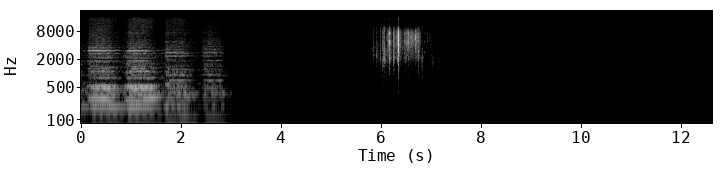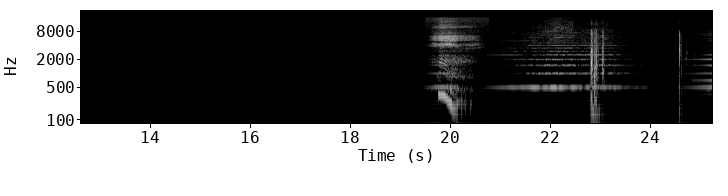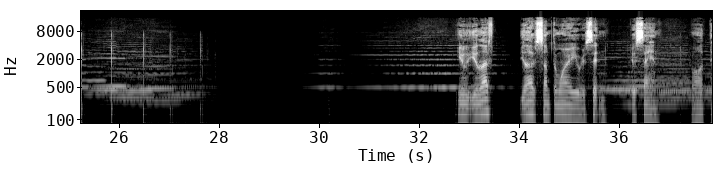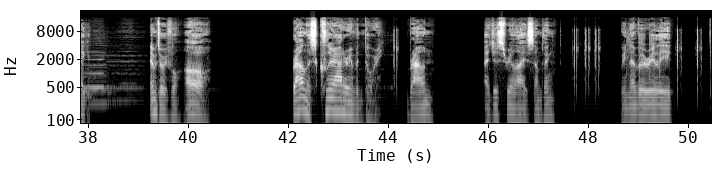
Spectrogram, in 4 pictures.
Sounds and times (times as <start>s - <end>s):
Cello: 0.0s - 3.1s, 19.5s - 23.9s, 24.6s - 28.0s, 29.7s - 40.8s
Speech: 32.7s - 36.8s, 37.4s - 38.1s, 39.2s - 40.5s, 42.1s - 45.0s, 45.9s - 47.4s, 48.7s - 49.8s.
